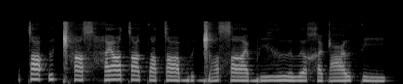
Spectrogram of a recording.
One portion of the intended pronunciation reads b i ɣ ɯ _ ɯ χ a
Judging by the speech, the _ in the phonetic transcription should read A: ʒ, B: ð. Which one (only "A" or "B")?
B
